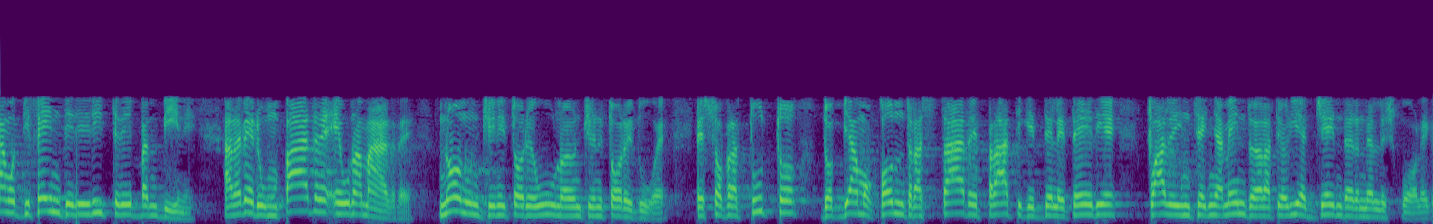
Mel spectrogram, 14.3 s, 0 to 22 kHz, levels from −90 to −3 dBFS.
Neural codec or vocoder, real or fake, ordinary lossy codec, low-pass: none; real; none; 3.6 kHz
